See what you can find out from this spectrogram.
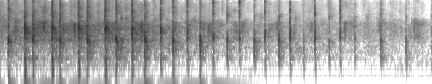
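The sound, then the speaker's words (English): Audience applause for a group of young people, many distinct, fairly even claps in a loose rhythm that ease slightly in loudness toward the end. “could the audience give these young folks a good hand?”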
